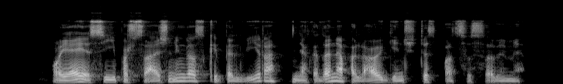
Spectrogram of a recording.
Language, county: Lithuanian, Kaunas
